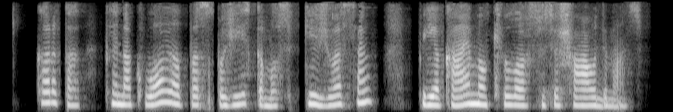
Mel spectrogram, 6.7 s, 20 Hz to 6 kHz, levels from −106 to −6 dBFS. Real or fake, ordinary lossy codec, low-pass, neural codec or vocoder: fake; AAC, 24 kbps; 5.4 kHz; codec, 16 kHz, 1.1 kbps, Voila-Tokenizer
